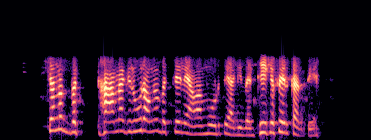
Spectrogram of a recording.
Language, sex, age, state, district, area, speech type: Punjabi, female, 18-30, Punjab, Faridkot, urban, conversation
